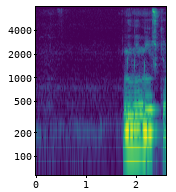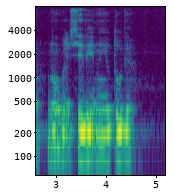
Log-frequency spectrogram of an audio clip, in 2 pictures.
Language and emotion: Russian, neutral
